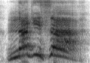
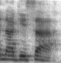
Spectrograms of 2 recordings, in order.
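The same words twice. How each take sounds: First: Calls the name out at full, drawn-out volume; hoarse shout. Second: Said in the usual way. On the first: A narrator's reading. Martin calling out to Nagisa, a loud, drawn-out yell. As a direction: yell the name across the park. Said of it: "he shouted hoarsely". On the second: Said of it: "he leered".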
